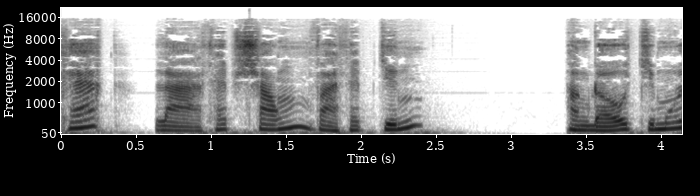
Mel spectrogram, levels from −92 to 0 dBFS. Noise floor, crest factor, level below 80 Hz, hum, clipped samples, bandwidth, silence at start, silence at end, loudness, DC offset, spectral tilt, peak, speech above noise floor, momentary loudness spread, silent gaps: -80 dBFS; 16 dB; -38 dBFS; none; under 0.1%; 15.5 kHz; 0 s; 0 s; -15 LUFS; under 0.1%; -4 dB/octave; 0 dBFS; 65 dB; 12 LU; none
